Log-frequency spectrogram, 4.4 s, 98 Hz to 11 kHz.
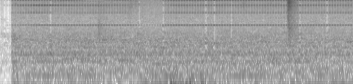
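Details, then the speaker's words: Acer Predator Triton 500 SE laptop, i7: thin, steady high-pitched whine over low rumble from the vent side, where the cooling fan appears to be failing; in for fan replacement. "there's ventilation there's a fan in there and the fan seems to be failing"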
